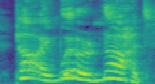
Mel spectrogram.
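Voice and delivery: re-enacted scream. A co-host recaps a scene, echoing a character's screamed line, retelling a scream. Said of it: "co-host echoes the screamed line dramatically".

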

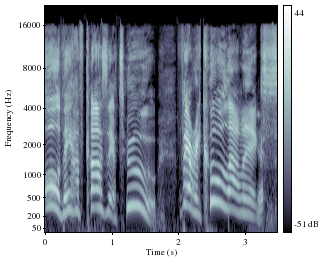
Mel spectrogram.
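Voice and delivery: high, slow, gushing Dutch-accented voice.

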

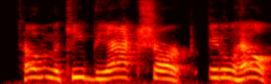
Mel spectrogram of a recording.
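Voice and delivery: high, jeering heckling scream. Voicing someone in the crowd at a trial: screaming from the crowd. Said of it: "Someone screams".

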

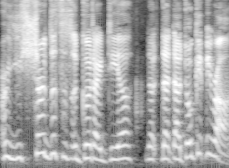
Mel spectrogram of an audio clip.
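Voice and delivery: very urgent hushed whisper. A character pulls another aside after leaving the soup shop, in a very urgent whisper. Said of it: "[name] grabs Quill by the arm and kind of pulls her off to the side and kind of like very urgently whispers".

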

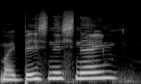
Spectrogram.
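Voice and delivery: failed Jersey accent attempt. Retelling what a man said when asked about Jersey Mike's: bad New Jersey accent. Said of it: "I was trying to do Jersey".

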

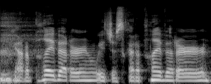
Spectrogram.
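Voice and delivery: put-on flat monotone voice. Imitating Brad Stevens repeating himself while mic'd up: flat monotone imitation. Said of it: "there was no intonation in".

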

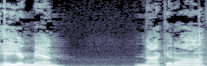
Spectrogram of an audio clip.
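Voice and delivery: put-on angry voice, scolding in manner. Imitating how Quark scolds Doofus when he rebels: Quark scolding like an angry mom. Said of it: "talks to him like an angry mom".

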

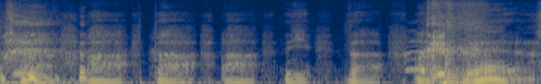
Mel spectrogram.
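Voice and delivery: very slow, stalling on every word. Starting an improv scene as Jeff Goldblum: Jeff Goldblum voice. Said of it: "that's my Jeff Goldblum Bloom impression".

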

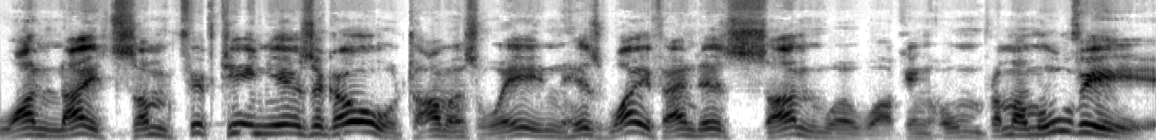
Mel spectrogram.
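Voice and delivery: put-on vintage, old-timey radio drama narrator voice. Reading a story's narration aloud for fun: old-timey radio drama narration. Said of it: "in like old-timey radio drama voices".

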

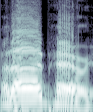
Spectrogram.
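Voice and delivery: very loud, high, stretched through a yawn. Co-host introducing himself at the start of the show, mid-yawn. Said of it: "Here I'm in mid-yawn".

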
